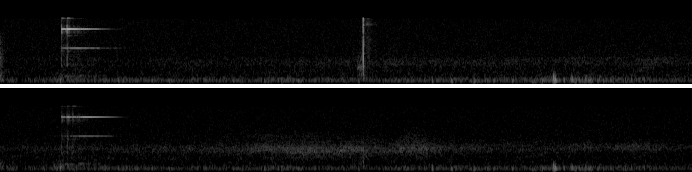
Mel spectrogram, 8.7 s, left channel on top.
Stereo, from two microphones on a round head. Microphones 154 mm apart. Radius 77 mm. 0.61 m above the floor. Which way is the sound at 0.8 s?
85° left.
